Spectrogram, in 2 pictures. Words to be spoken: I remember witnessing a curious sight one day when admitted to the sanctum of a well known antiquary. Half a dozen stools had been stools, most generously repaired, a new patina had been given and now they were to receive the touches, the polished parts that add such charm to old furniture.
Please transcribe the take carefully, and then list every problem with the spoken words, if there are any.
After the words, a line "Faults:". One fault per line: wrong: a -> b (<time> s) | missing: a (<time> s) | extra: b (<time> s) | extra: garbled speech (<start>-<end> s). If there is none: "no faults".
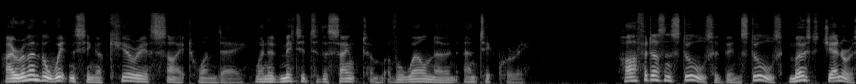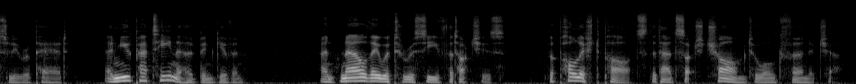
I remember witnessing a curious sight one day when admitted to the sanctum of a well known antiquary. Half a dozen stools had been stools, most generously repaired, a new patina had been given and now they were to receive the touches, the polished parts that add such charm to old furniture.
Faults:
no faults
